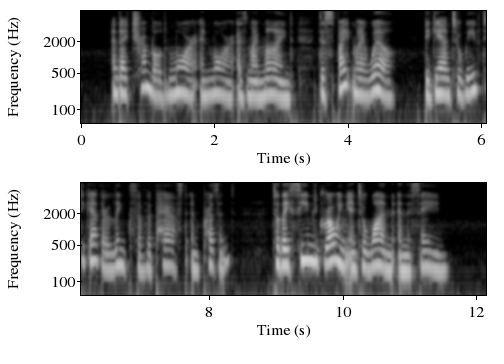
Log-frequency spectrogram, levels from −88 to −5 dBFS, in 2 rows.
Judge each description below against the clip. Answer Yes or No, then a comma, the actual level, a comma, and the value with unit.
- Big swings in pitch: No, average, 3.2 semitones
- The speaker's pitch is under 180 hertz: No, high, 200 Hz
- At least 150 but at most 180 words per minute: Yes, average, 155 wpm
